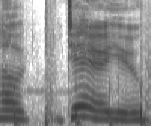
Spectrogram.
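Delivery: condescending high put-on voice. Announcing an impression, then condescending Greta Thunberg voice. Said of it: "In my most condescending Greta Thunberg voice".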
